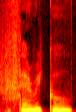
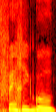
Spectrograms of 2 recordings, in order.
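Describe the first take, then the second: First: The name is said with an English pronunciation. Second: The name is said with a Portuguese pronunciation. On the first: This is how the host said it. "achei muito engraçado tu dizeres Fairy Gold" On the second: This is how people in the home town say it. "Não há cá pronúncia nenhuma à inglesa"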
